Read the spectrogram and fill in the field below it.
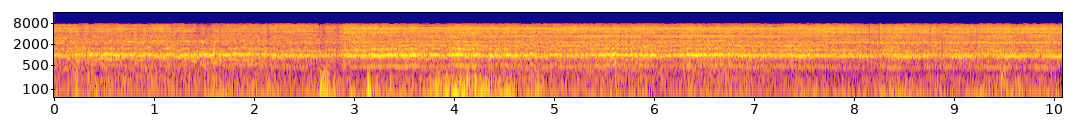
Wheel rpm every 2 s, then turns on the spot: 110, 110, 110, 120, 110.
none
